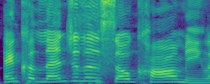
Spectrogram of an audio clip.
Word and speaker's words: Calendula: Calendula. – Calendula.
